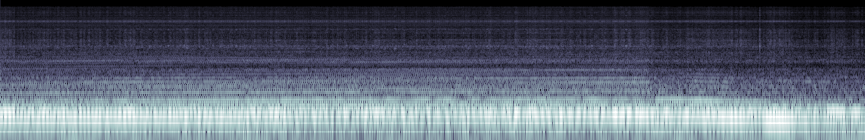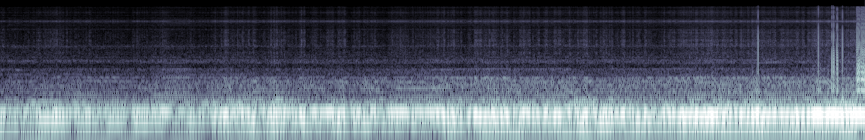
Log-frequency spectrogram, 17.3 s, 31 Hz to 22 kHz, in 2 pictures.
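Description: Alpine A310 race car's engine heard from inside the cockpit, running at steady high revs along a straight. It drops off in level around eight seconds in as the throttle is eased, and builds again near the end.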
